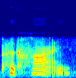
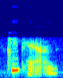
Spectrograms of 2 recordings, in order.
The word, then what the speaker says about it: pecan: very young age that the prop pronunciation of a certain nut is pan and not pean and this is important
